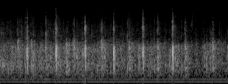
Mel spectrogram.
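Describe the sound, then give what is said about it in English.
Audience applause at a chapter gathering: steady clapping with evenly spaced, regularly accented beats that give it a rhythmic pulse, held at a moderate level throughout. “yes, clap for them, please. They're doing a phenomenal job.”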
